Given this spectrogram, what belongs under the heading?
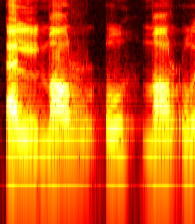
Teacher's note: مرء میں را موٹا پڑھا جائے گا کیونکہ را ساکن ہے۔ جب را ساکن ہو، را کے اوپر جزم ہو تو اس سے پہلے والا حرف دیکھتے ہیں، اگر اس سے پہلے والے حرف کی اوپر حرکت ہو تو را موٹی ہے۔ · ایسے را منہ بھر کے آپ پڑھیے گا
